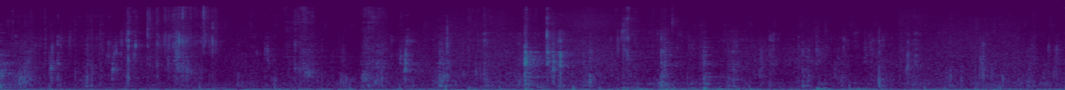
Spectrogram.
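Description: Close-up chewing and crunching of crispy fried hot Cheetos-crusted food, a run of small crisp clicks and crackles.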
